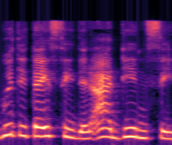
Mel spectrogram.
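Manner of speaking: plain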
